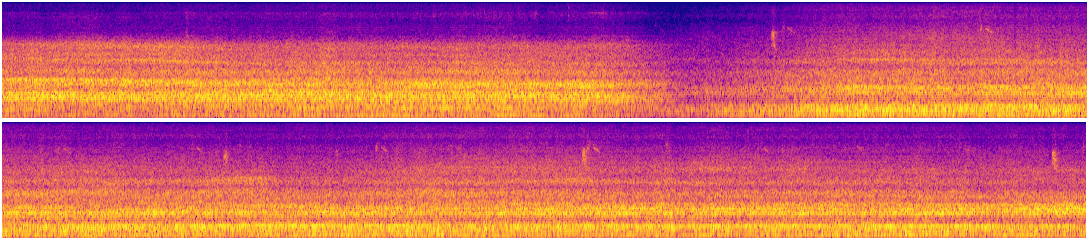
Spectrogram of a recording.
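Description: Diesel locomotive engines rumble steadily as a train passes.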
